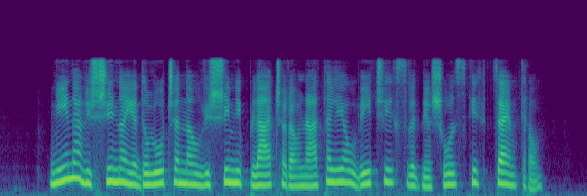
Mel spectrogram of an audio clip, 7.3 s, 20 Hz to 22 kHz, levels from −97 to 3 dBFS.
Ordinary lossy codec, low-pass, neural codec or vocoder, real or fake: none; 7.2 kHz; codec, 16 kHz, 1 kbps, FunCodec, trained on Chinese and English, 50 frames a second; fake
